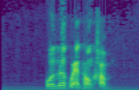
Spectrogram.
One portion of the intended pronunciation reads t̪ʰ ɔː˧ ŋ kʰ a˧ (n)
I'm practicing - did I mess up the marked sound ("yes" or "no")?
yes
